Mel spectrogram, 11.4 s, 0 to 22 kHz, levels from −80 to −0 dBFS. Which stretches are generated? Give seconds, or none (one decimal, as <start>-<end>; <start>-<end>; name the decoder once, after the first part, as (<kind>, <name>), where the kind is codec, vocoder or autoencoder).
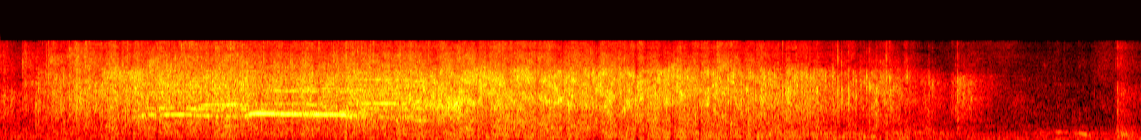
4.3-7.6 (codec, HILCodec); 8.4-9.4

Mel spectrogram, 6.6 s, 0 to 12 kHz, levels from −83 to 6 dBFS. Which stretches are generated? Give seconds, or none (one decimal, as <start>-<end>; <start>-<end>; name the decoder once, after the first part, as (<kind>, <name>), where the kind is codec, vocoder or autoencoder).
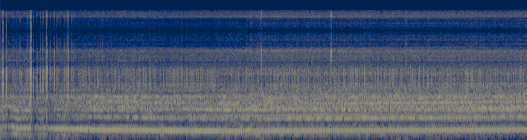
none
